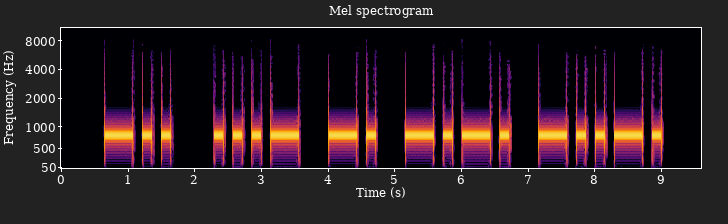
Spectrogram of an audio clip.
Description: Morse code, heard as a keyed tone, about 8 wpm, 800 Hz. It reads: DVNC/
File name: LEZIONI / 10 SIGNS / 10B INT 8wpm 3534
